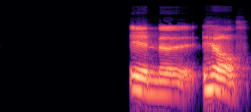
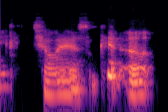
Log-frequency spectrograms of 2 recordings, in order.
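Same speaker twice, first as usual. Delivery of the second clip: much softer, hushed urging; quiet retold hiss to a friend; retold whisper; 5 semitones lower, 14 dB quieter than usual. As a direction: whisper it so nobody else hears. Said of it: "I kept whispering".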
